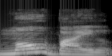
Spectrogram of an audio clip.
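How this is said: The last syllable rhymes with 'mile'. "ব্রিটিশরা মোবাইল"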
